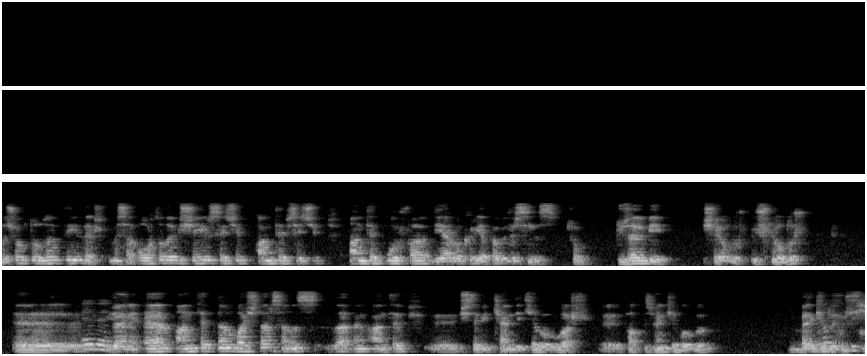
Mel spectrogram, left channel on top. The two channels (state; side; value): silent; left; digital silence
